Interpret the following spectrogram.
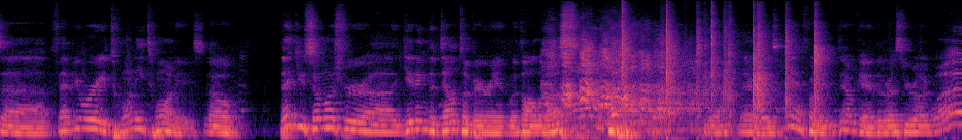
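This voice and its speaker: Male comedy host, high voice, rambling sign-off, echoey and noisy room. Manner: loose, hesitant, filler-heavy, joking. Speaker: show host. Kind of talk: closing remarks at a comedy show. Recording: echoey room, loud crowd and noise.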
